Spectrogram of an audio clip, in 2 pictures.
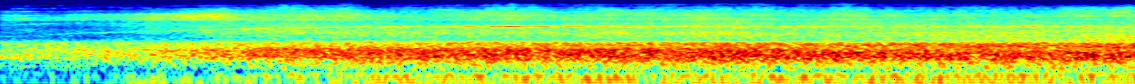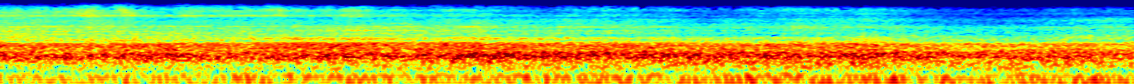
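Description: Aircraft engines roar at Manchester Airport as a plane prepares to depart, a loud, steady broadband rumble with a rising whine that holds throughout, with no talk over it.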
